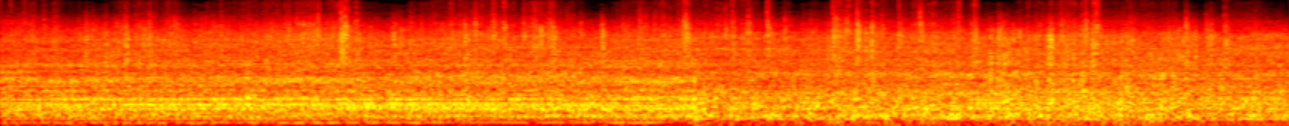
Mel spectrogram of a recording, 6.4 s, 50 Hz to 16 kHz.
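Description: Suzuki Samurai's four-cylinder engine running while the small 4x4 rattles and shakes over a washboard dirt road, heard from inside the cab, with steady road noise and scattered sharp clicks. The engine note shifts about three and a half seconds in.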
